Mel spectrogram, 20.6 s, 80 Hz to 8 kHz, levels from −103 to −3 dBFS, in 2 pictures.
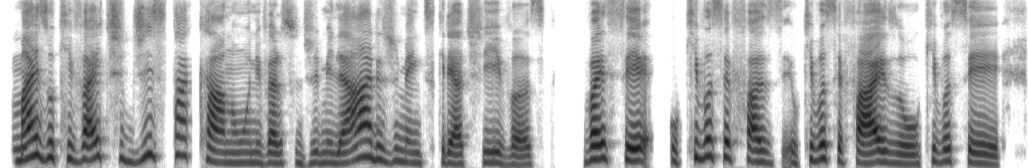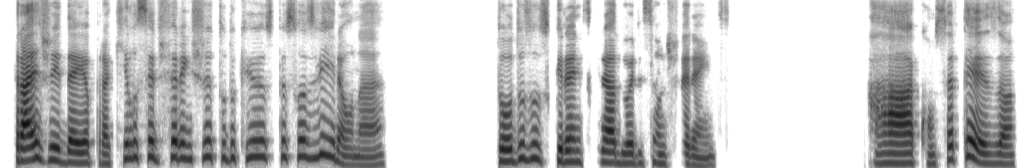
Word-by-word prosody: Mas 260 +5 +4
o 270 - +1
que 250 -1 -6
vai 240 +5 +3
te 275 -3 -9
destacar 265 - -1
num 180 0 -8
universo 175 -1 -5
de 175 +4 -10
milhares 185 +7 +1
de 210 - -9
mentes 180 -4 -8
criativas, 160 -4 -4 0.4
vai 235 +6 +5
ser 225 -3 +2 0.2
o 210 - -5
que 235 +10 -5
você 290 +1 +1
fazi 190 -8 -1
o 175 - -8
que 235 - -5
você 245 -1 +1
faz, 180 0 +5
ou 160 -1 -2
o - - -14
que 215 - -7
você 185 -6 -2 0.4
traz 220 +3 +8
de 225 +2 -1
ideia 180 -4 +3
pra 170 -1 -5
aquilo 250 +12 -4
ser 280 +2 +1
diferente 255 -3 -1
de 280 +2 -2
tudo 260 -1 -6
que 255 +1 -9
as 280 -1 -2
pessoas 280 -1 -4
viram, 270 - -2
né. 140 +2 -7 1.2
Todos 210 +4 +1
os 250 -3 -3
grandes 195 -3 0
criadores 175 -4 0
são 180 -4 -7
diferentes. 145 -3 -7 1.6
Ah, 170 +1 +5
com 155 - -10
certeza. 170 - +1
200 Hz, 145 wpm, -23 LUFS, 170-255 Hz, 1.6 s, traz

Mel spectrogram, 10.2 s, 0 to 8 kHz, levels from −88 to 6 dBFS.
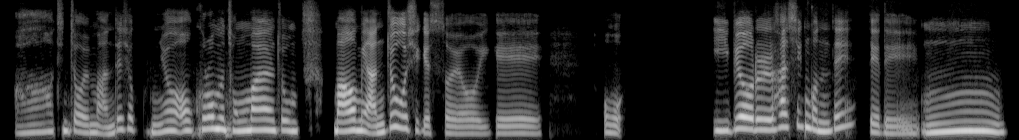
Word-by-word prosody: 아 170 +5 -7
진짜 205 -2 -5
얼마 170 -3 -4
안 140 - -6
되셨군요. 205 -5 -6
어 205 +1 -1
그러면 240 +2 +3
정말 220 +1 +3
좀 210 -2 -1 0.4
마음이 205 +1 +5
안 155 +4 +1
좋으시겠어요. 160 - -4
이게 150 0 -7 0.6
어 165 -2 -6 0.9
이별을 230 +2 +3
하신 285 0 0
건데 250 +8 0
네네. 150 - -6
음. 195 +2 +4
200 Hz, 235 characters per minute, -22 LUFS, 165-220 Hz, 0.9 s, 마음이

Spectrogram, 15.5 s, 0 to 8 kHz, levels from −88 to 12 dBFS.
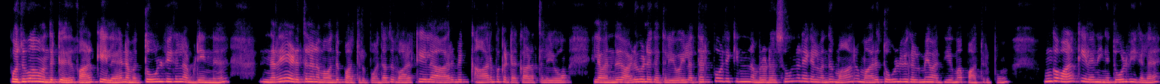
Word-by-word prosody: பொதுவா 260 +3 +6
வந்துட்டு, 220 -1 +4 0.2
வாழ்க்கையில 205 0 +3 0.2
நம்ம 205 -2 +4 0.2
தோல்விகள் 250 +1 +3
அப்டின்னு, 190 -2 +1 0.7
நெறைய 250 +8 +2
எடத்தில 245 +2 +2
நம்ம 210 -2 +1
வந்து 205 +2 0
பார்த்திருப்போம். 190 0 -4
அதாவது 205 +4 -3
வாழ்க்கையில 210 +5 -2 0.2
ஆரம்ப 200 +3 -2 0.4
ஆரம்பகட்ட 220 -1 -3
காலத்திலயோ, 195 0 -3 0.4
இல்ல 220 - 0
வந்து 200 +2 +1
அலுவலகத்திலயோ, 205 -3 -1
இல்ல 205 0 -2
தற்போதைக்கு 260 +3 -4 0.2
நம்மளோட 205 -1 0
சூழ்நிலைகள் 260 -3 -3
வந்து 215 +3 -1
மாற, 220 +5 -3 0.2
மாற 200 +1 -1 0.2
தோல்விகளுமே, 225 -1 0
அதிகமா 205 +2 -3
பார்த்திருப்போம். 180 +3 -6 0.5
உங்க 285 +3 +3
வாழ்க்கையில 255 -1 0
நீங்க 210 -2 0
தோல்விகளை 225 -5 -1
215 Hz, 130 wpm, -24 LUFS, 195-240 Hz, 0.7 s, பொதுவா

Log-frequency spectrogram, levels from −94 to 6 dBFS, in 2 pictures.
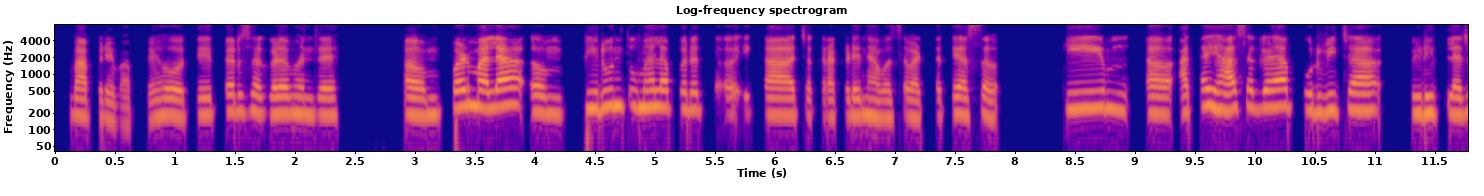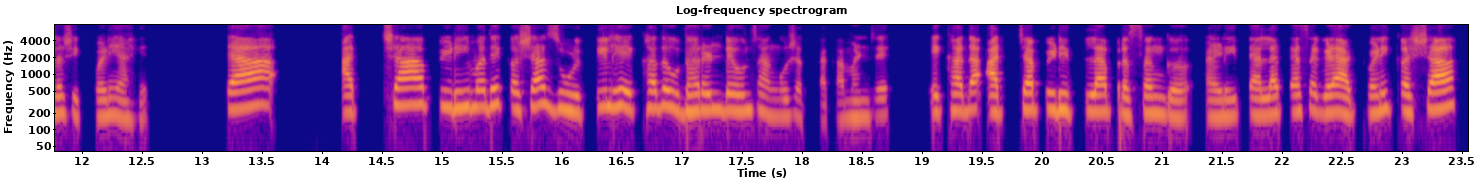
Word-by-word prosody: बापरे, 170 -3 -1
बापरे! 135 +4 -13
हो 185 -1 -1
ते 185 +2 -7
तर 215 0 -1
सगळं 200 -2 -1
म्हणजे 190 -2 -3 0.6
अं, 190 -1 +1
पण 255 +2 +4
मला 260 0 +8 0.2
अं, 200 -2 -2 0.2
फिरून 250 +3 -1
तुम्हाला 260 0 +1
परत 235 -1 -4 0.2
अ, - - -6
एका 190 -2 +1
चक्राकडे 175 0 -6
न्यावंसं 170 -1 -5
वाटतं 170 +1 -6
ते 195 - 0
असं, 185 -1 -2 0.6
की 245 +2 0 0.4
अ, 200 - 0 0.2
आता 210 +6 -2
ह्या 235 -4 +4
सगळ्या 255 +1 +2
पूर्वीच्या 225 +1 -1 0.3
पिढीतल्या 200 0 -2
ज्या 200 +1 -3
शिकवणी 180 0 -6
आहेत. 160 -3 -8 0.6
त्या 240 +1 +7 0.9
आजच्या 280 +7 +4
पिढीमध्ये 260 +1 0
कशा 255 +4 +2
जुळतील 235 +3 -2
हे 265 0 +3
एखादं 245 +2 0
उदाहरण 225 0 0
देऊन 220 -1 0
सांगू 195 -6 -7
शकता 175 -5 -12
का? 155 +2 -12
म्हणजे 170 +2 -7 0.4
एखादा 220 +3 +2
आजच्या 210 +3 +4
पिढीतला 225 -2 +1
प्रसंग 195 0 -2 0.3
आणि 170 +1 -4
त्याला 190 0 +1
त्या 210 - 0
सगळ्या 210 -2 +3
आठवणी 205 +4 0
कशा 235 +4 +7
210 Hz, 140 wpm, -25 LUFS, 185-240 Hz, 0.9 s, मला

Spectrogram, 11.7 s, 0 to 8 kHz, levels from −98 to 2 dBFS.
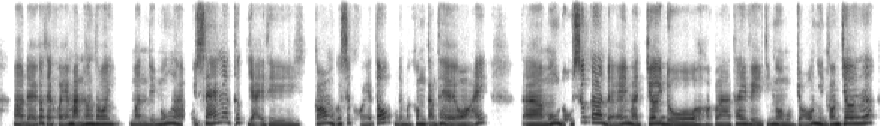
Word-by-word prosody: ờ, 145 -1 0
để 120 -3 -1
có 215 - 0
thể 145 - -1
khỏe 140 +2 -3
mạnh 175 -8 +5
hơn 170 +2 +5
thôi. 165 0 +3 0.2
Mình 140 -2 -4
thì 140 - -5
muốn 175 +9 0
là 195 - +2 0.2
buổi 145 - -11
sáng 200 - +2
á 290 - -6
thức 250 +1 -6
dậy 125 - -2
thì 120 -2 -5 0.3
có 185 +5 +1
một 210 -6 -2
cái 170 - -1
sức 235 - -4
khỏe 115 +3 -11
tốt 245 +5 +1
để 135 - -8
mà 140 -3 -5
không 165 0 +1
cảm - - -3
thấy 195 -1 0
uể 135 - 0
oải, 130 - -1 0.4
à, 125 0 +3
muốn 180 - +3
đủ - - -2
sức 295 - +1
á 255 -1 +3
để 185 0 -1
mà 170 -9 +2
chơi 190 +1 +4
đùa 130 -4 +1
hoặc 135 -1 -8
là 120 -1 -1
thay 170 0 +1
vì 135 -5 -2
chỉ 140 - -8
ngồi 160 -5 +1
một 120 0 -4
chỗ 195 - -2
nhìn 170 -8 +4
con 165 +1 +4
chơi 190 +2 +3
thôi 200 +3 0
á. 240 - 0
160 Hz, 270 wpm, -23 LUFS, 130-195 Hz, 0.4 s, mạnh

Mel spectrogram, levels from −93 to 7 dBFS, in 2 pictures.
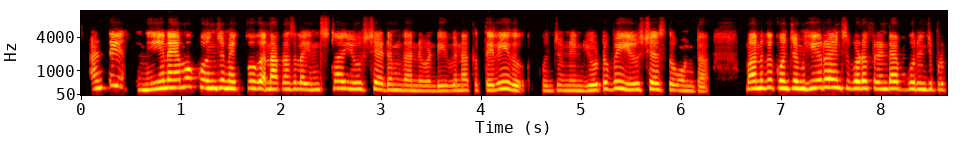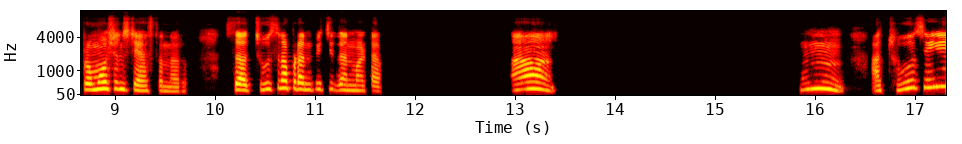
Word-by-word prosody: అంటే 310 +7 +1 0.3
నేనేమో 310 +6 +5
కొంచెం 300 -1 +3
ఎక్కువగా 285 +1 +1
నాకసలు 255 0 -1
ఇన్స్‌స్టా 265 +5 -4
యూజ్ 260 -3 -2
చేయడం 225 -3 -1
గానివ్వండి 195 -1 -5
ఇవి 205 +1 -6
నాకు 215 +1 -8
తెలియదు. 230 -2 +2 0.2
కొంచెం 195 +2 -9
నేను 200 -1 -5
యూట్యూబే 265 +6 0
యూజ్ 235 -1 0
చేస్తూ 230 -2 0
ఉంటా. 180 -3 -7 0.4
మనకు 295 +2 +4
కొంచెం 290 -1 +5
హీరోయిన్స్ 310 -1 +3
గూడా 290 +1 +5
ఫ్రెండ్ 270 +1 +1
యాప్ 265 -3 -5
గురించి 250 -1 -1
ఇప్పుడు 235 0 -10
ప్రమోషన్స్ 260 0 +2
చేస్తున్నారు. 180 -4 -6 0.4
సో - - -12
అది 205 - -11
చూసినప్పుడు 275 +2 0
అనిపించిద్దన్నమాట. 220 -5 -5 1.4
ఆ! 255 +3 +2 2.5
హ్మ్. 265 -1 -1 0.4
అది 195 - -3
చూసి 295 +7 -3
255 Hz, 125 wpm, -23 LUFS, 220-285 Hz, 2.5 s, నేనేమో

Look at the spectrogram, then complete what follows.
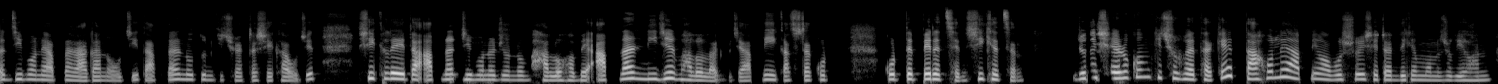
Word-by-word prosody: জীবনে 230 -2 -2
আপনার 205 -2 -5
আগানো 185 +1 -4
উচিত, 105 - -9
আপনার 235 - -3
নতুন 225 0 -5
কিছু 195 +1 -11
একটা 185 0 -8
শেখা 180 +1 -5
উচিত। 240 +2 -3 0.5
শিখলে 270 -1 +4
এটা 230 -1 +3
আপনার 235 +2 -1
জীবনের 215 -1 -1
জন্য 205 -1 -5 0.2
ভালো 195 0 0
হবে। 190 0 -2 0.2
আপনার 255 +5 +5 0.2
নিজের 250 +3 +3
ভালো 200 -2 0
লাগবে 165 - -7
যে 175 - -4
আপনি - - -14
এই - - -14
কাজটা 195 +1 -2
কর 215 - -3 0.6
করতে 235 +1 +4
পেরেছেন, 240 -8 +5
শিখেছেন। 230 -8 -1 0.6
যদি 275 +4 +2
সেরকম 295 +4 +4
কিছু 295 -2 -2
হয়ে 235 -2 +4
থাকে, 210 +9 +1 0.2
তাহলে 300 +7 +3
আপনি 260 - -11 0.2
অবশ্যই 225 +2 -1
সেটার 210 -1 -2
দিকে 205 +1 -2
মনোযোগী 195 0 -5
হন। 190 +1 -6
225 Hz, 165 wpm, -23 LUFS, 195-250 Hz, 0.6 s, আপনার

